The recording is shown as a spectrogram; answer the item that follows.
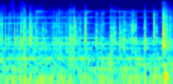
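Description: Keystrokes on a computer keyboard typing out a new material name in Blender, a quick irregular run of light clicks up close, with one sharper tap near the end.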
